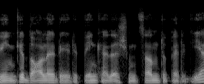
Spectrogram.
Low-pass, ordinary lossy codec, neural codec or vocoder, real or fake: 14.4 kHz; Opus, 32 kbps; autoencoder, 48 kHz, 32 numbers a frame, DAC-VAE, trained on Japanese speech; fake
